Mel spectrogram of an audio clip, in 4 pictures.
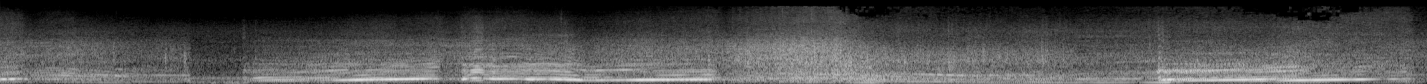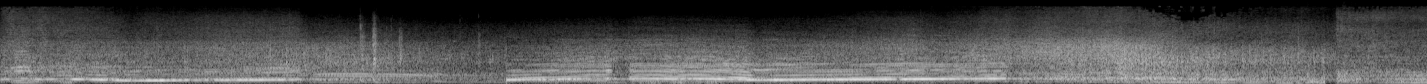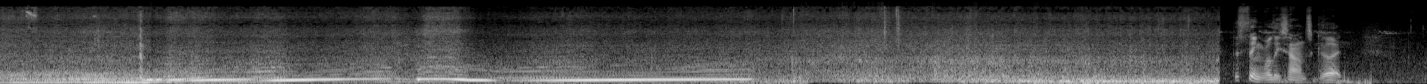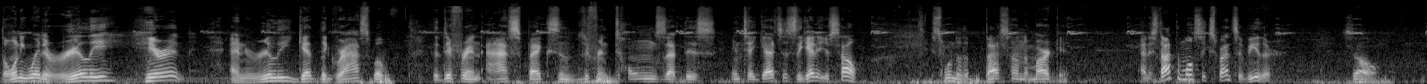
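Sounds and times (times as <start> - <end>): car engine revving: 0.0 - 40.8.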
